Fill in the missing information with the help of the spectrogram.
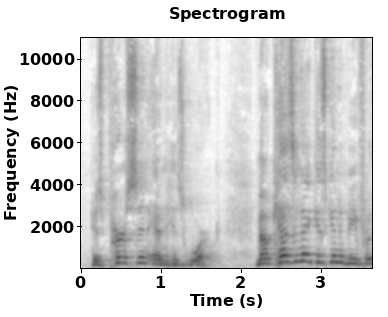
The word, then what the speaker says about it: Melchizedek: Melchizedek, I pronounce it slightly incorrect. It's actually Melchizedek, but that's harder to say.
